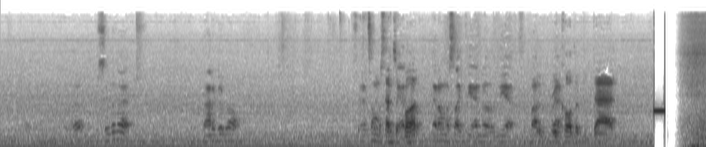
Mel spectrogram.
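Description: A man talks casually up close.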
